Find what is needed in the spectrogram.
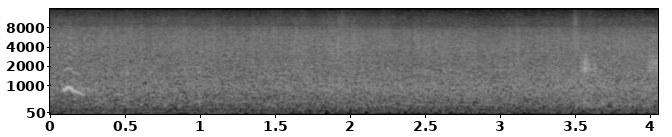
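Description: Steady splashing hiss of a pond fountain's spray, with a short falling call right at the start.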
